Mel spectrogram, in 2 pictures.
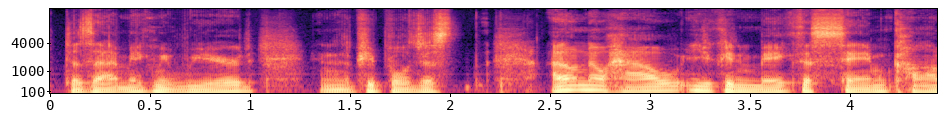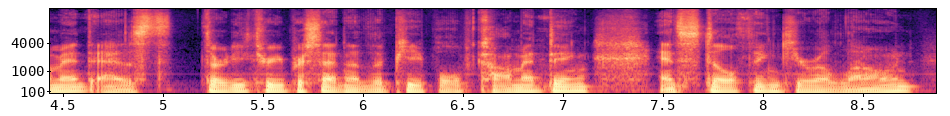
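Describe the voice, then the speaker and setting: Male podcast host, notably low voice, casual conversational interviewing, dry close recording. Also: moderate pace, darkish tone, dry recording.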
